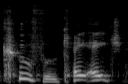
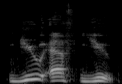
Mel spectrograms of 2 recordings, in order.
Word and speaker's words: Khufu: His name is pronounced Khufu, Khufu.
